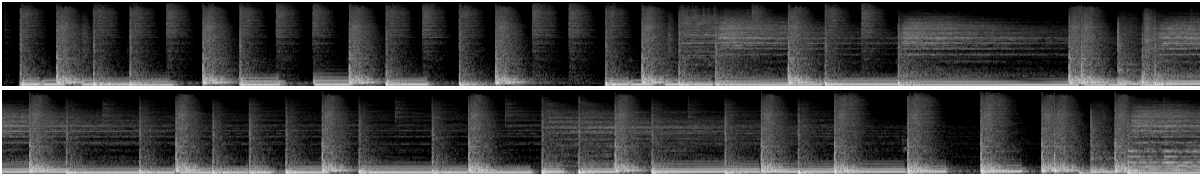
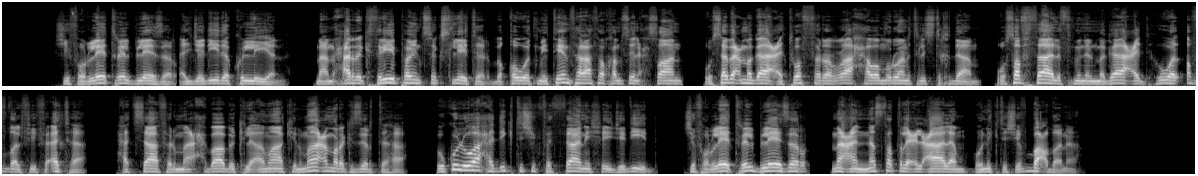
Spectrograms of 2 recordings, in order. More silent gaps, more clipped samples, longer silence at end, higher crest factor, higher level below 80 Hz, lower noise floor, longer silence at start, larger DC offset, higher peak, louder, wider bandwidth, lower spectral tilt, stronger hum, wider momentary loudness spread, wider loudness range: neither; neither; second, 0 s vs 1.2 s; about the same, 18 dB vs 16 dB; first, -28 dBFS vs -42 dBFS; second, -39 dBFS vs -83 dBFS; second, 0.2 s vs 0.55 s; neither; about the same, 0 dBFS vs 0 dBFS; second, -20 LUFS vs -15 LUFS; about the same, 20 kHz vs 18.5 kHz; first, -6 dB/octave vs -4.5 dB/octave; neither; second, 7 LU vs 12 LU; about the same, 3 LU vs 3 LU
